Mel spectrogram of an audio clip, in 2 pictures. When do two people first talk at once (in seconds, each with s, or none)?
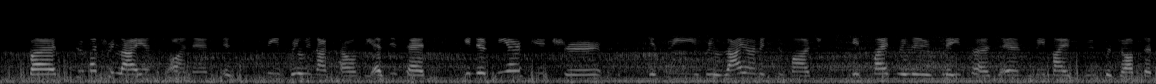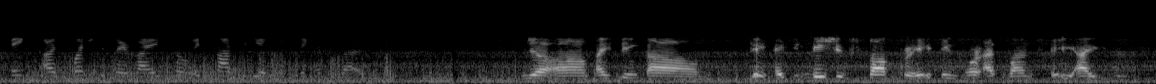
none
